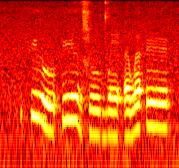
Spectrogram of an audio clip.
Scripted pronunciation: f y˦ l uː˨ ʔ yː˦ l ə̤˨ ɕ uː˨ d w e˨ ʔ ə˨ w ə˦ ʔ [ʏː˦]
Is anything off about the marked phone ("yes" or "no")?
no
